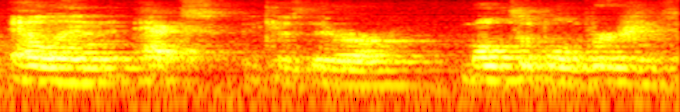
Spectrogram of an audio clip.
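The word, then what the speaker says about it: LNX: So my protagonist is E-L-E, pronounced Ellie, and the other version of her is L-N-X, pronounced Ellen X, because there are multiple versions of her that they try to create.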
